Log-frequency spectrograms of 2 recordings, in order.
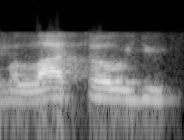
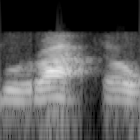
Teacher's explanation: Like you say mulatto, that's a foreign word. Akan people don't say mulatto, they say murato with a rolling R because we don't have a letter L.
